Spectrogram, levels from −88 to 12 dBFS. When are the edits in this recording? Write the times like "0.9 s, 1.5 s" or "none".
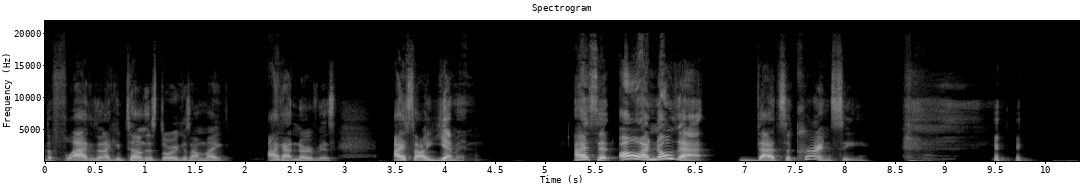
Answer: none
